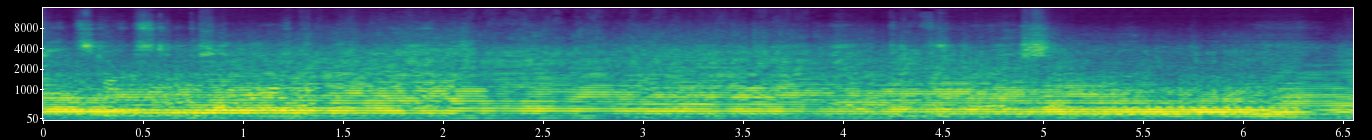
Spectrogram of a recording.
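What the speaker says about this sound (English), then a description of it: "Top speed on the steerman biplanes of the Red Barons is" A Boeing-built Stearman propeller biplane from an aerobatic squadron flies at a warbird airshow. Its engine gives a loud, steady, droning roar with a rich harmonic hum that holds throughout.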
